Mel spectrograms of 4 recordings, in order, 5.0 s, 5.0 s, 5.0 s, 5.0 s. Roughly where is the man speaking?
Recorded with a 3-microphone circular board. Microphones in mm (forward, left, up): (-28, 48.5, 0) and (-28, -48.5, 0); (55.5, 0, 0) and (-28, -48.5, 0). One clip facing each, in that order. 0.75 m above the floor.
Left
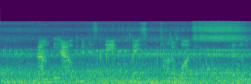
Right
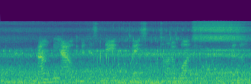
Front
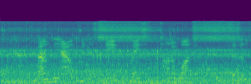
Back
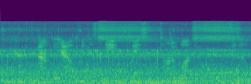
Ahead.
